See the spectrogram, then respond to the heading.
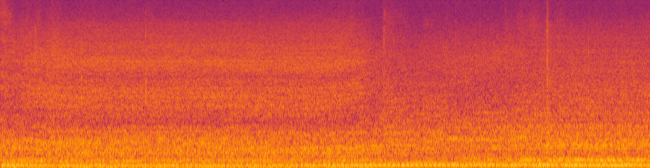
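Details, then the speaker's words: Lennox unit during maintenance, after capacitor check and tightening connections: steady, even low blower hum with no rattle; return that previously rattled is now quiet, apparently fixed. "when i came over here the first time the whole uh return was rattling i don't hear it anymore yeah i think that done it there"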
